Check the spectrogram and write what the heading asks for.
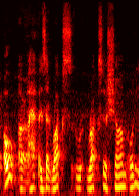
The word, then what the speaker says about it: Rosh Hashanah: Oh, is that Rosh Hashanah? How do you pronounce it? Rosh Hashanah.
